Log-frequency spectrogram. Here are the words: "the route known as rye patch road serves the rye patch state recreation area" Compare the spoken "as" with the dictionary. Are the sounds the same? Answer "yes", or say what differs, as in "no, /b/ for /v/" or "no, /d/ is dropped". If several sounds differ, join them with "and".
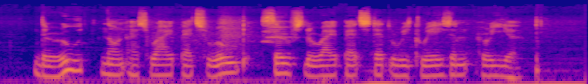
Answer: no, /s/ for /z/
